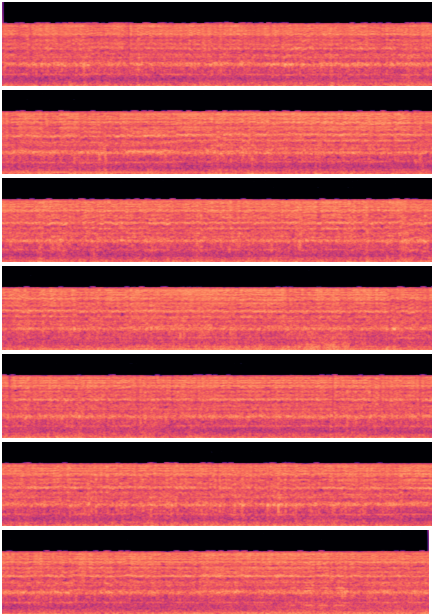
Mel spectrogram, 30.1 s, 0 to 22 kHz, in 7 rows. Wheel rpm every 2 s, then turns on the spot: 150, 150, 150, 160, 160, 160, 160, 160, 150, 160, 160, 160, 150, 150, 150.
none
